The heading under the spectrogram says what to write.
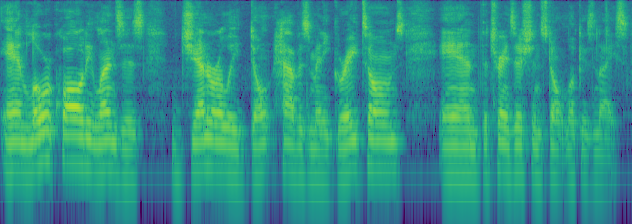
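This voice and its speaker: For his photography channel, a man in his thirties with a Boston accent talks up a portrait lens in a casual to-camera gear review, speaking eagerly but rambling with fillers and restarts. The setting is a small, dim home studio, and his medium-pitched voice is steady at a normal speed.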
